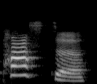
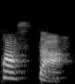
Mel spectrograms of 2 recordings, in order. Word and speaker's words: pastor: Same with words ending in OR. Say pastor, not pasta.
